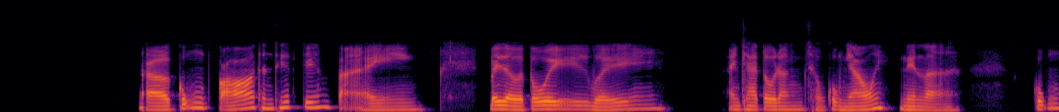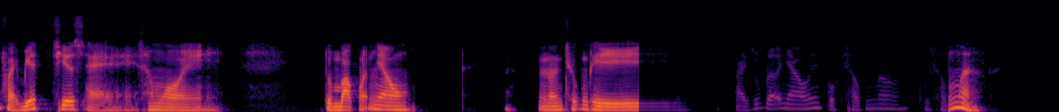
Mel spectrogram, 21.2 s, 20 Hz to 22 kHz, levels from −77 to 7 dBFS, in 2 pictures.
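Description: From 16.97 s to 20.08 s the speech drops by about 27 dB and turns faint and distant, with its centre almost gone. The likely cause is one channel inverted: with one side's polarity reversed, the material common to both channels cancels when they are summed to mono, so the centred voice largely disappears and only the small difference between the two channels remains audible.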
